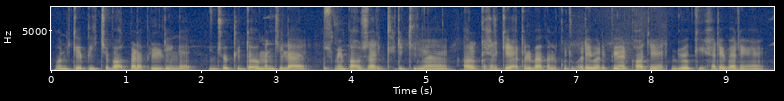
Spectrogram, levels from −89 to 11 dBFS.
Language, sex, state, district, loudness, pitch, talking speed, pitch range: Hindi, male, West Bengal, Malda, -18 LUFS, 135 Hz, 185 wpm, 130-140 Hz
